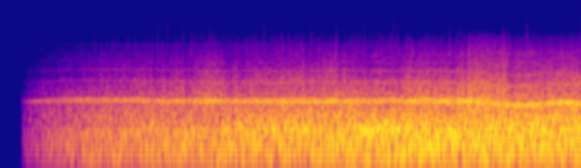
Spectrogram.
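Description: A train approaching on the rails: a rumble that grows steadily louder over about five seconds, with a steady whine running through it that sags slightly in pitch near the end.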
